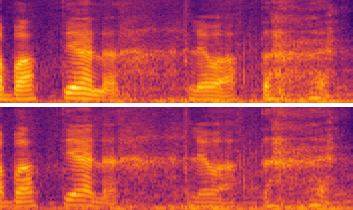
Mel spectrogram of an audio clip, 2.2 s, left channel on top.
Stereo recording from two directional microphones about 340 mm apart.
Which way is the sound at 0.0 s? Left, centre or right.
Centre.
